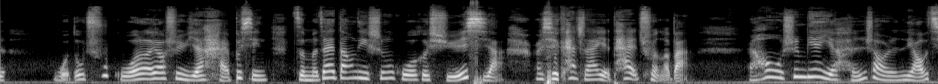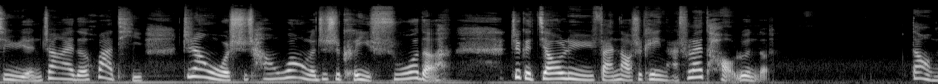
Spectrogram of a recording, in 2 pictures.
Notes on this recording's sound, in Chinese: 我在湖边跑步，忽然来了兴致，于是在户外完成了播客录制。你将听到风声、鸟鸣、交通噪音、比较快的语速。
